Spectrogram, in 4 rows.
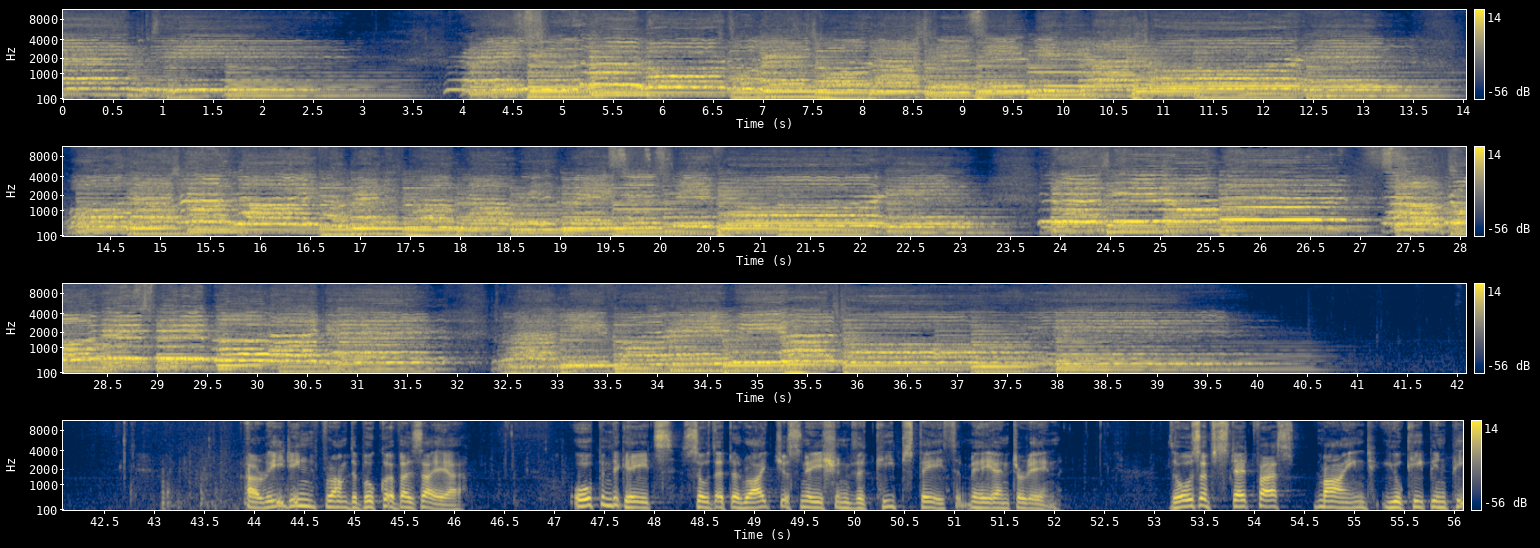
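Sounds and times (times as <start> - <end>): choir singing a hymn: 0.0 - 40.7
piano accompaniment: 0.0 - 40.9.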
